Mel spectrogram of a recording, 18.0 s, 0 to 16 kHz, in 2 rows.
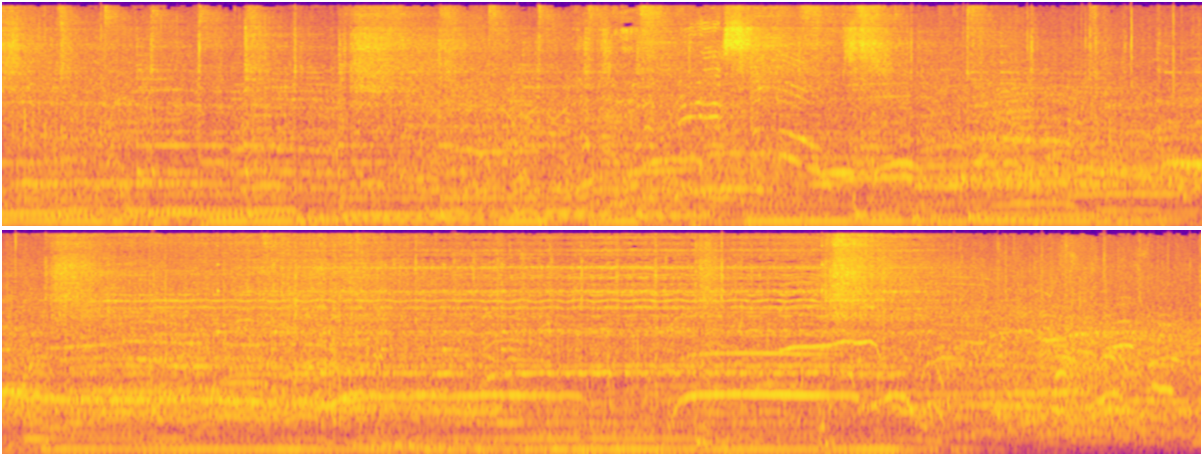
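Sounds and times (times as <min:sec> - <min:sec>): live band playing schlager: 0:00.0 - 0:17.8
crowd whooping: 0:00.0 - 0:17.9.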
